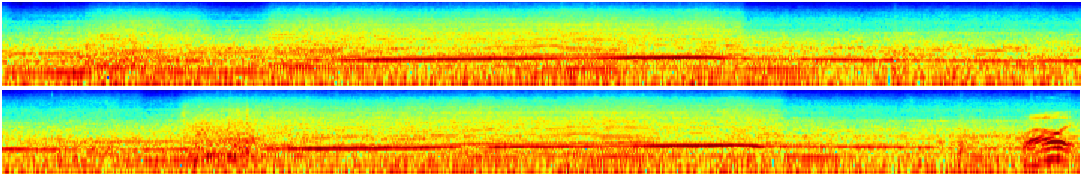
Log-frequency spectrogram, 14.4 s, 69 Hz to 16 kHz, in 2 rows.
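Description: Onboard engine of the number 27 oval race car, a continuous loud drone that rises and falls in pitch through repeated laps, with brief background commentary mixed underneath.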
